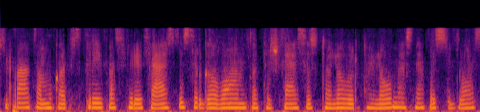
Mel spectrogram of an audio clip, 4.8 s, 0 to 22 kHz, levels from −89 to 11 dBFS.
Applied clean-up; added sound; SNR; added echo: neural separator model SepFormer DNS4.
